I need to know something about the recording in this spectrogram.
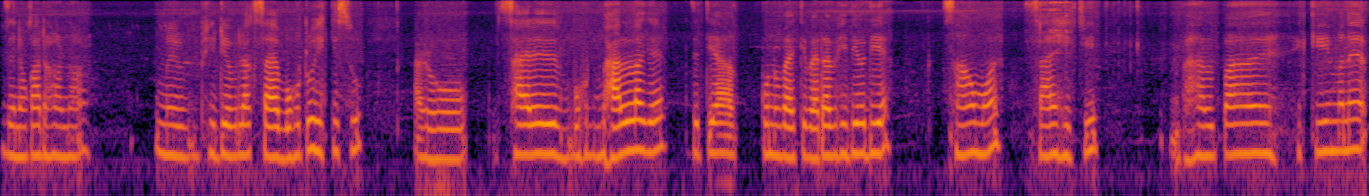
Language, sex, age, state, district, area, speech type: Assamese, female, 18-30, Assam, Sivasagar, rural, spontaneous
